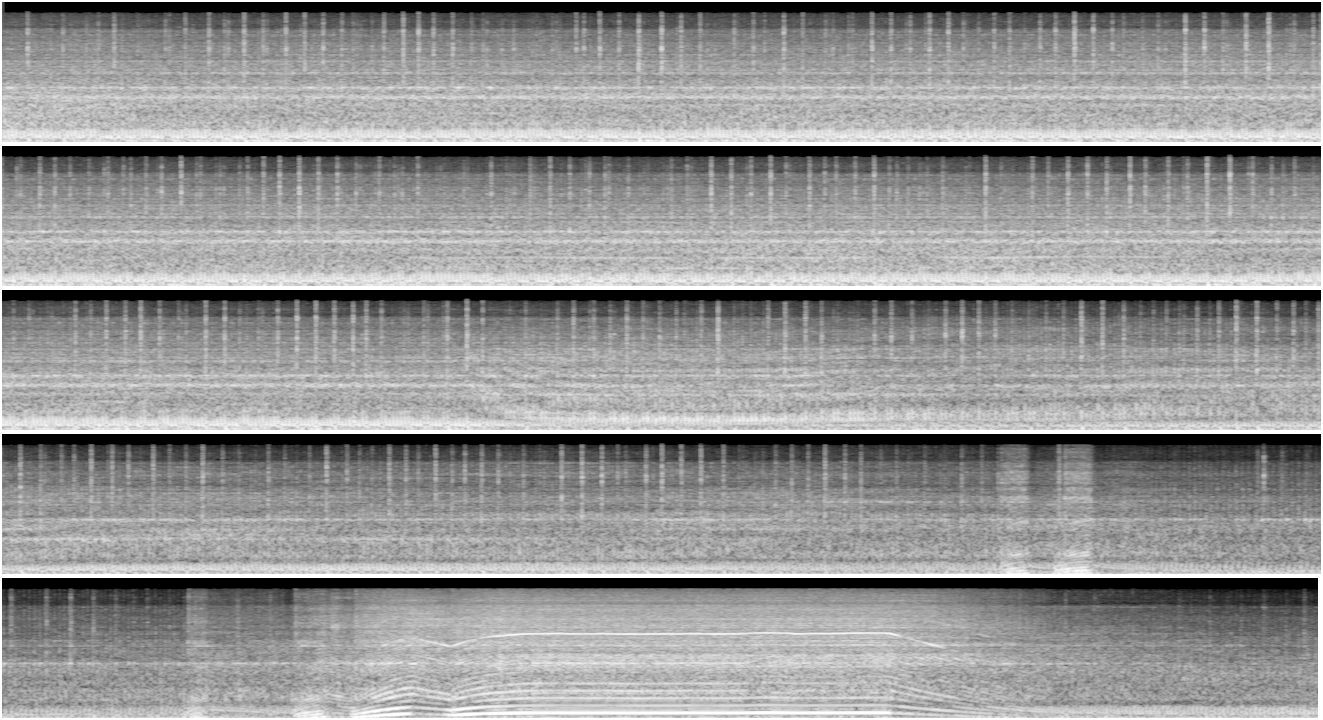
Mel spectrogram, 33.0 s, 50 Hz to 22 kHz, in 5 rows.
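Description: Kubota MX5400 tractor's diesel engine running steadily, its note dipping and swinging about halfway before settling quieter. Near the end a Stihl chainsaw is pull-started: two brief surges, then it catches about two seconds before the end and revs up high and loud.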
